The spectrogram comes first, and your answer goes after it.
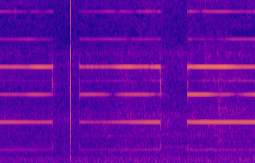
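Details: Yard-sale desktop PC at power-on: long, high, steady POST beeps repeating about every second, unchanged after removing and refitting the CMOS battery. Owner suspects bad RAM despite reseating it twice; fault not confirmed.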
